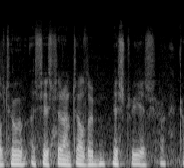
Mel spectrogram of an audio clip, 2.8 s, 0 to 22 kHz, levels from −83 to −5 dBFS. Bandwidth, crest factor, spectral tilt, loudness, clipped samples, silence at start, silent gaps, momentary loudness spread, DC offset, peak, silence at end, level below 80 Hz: 9.8 kHz; 14 dB; -8 dB/octave; -26 LUFS; under 0.1%; 0 s; none; 7 LU; under 0.1%; -10 dBFS; 0 s; -52 dBFS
